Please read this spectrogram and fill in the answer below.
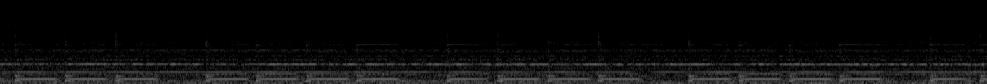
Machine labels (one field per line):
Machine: slide rail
